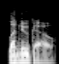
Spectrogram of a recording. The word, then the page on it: lanugo: American English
